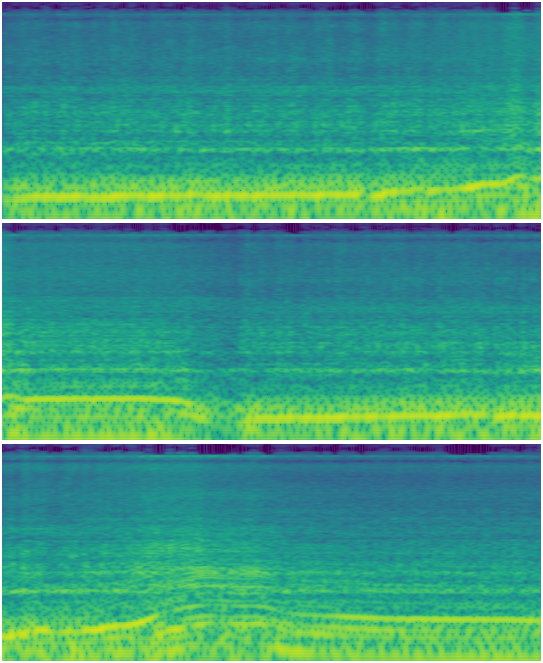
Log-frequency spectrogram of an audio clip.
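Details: Eagle Talon rewired and converted from Pro EFI to Holley: idles evenly, blips up twice and settles back smoothly without misses or stumbles, running cleanly on all cylinders.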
